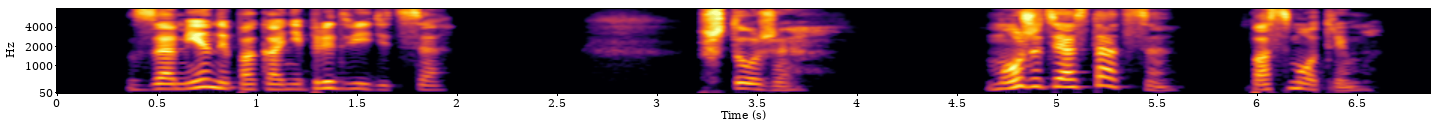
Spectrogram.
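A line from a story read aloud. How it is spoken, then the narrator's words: Gruff man. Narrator (Russian): грубо выдал мужчина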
